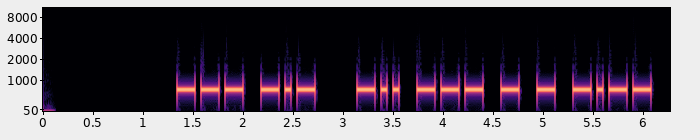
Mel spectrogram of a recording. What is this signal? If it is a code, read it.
Morse code, heard as a keyed tone, about 21 wpm, 700 Hz. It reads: OK DOTTY
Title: Practice QSO - Exchange 4 - Ending - 20wpm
